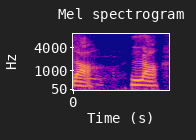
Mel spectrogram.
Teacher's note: आपकी यह जो जुबान है यह आगे दांतों के पीछे टच हो जाएगी और ला बोलने के लिए आपकी वायु दोनों तरफ से निकलेगी · जो जुबान है यह आगे दांतों के पीछे टच हो जाएगी और ला बोलने के लिए आपकी वायु दोनों तरफ से निकलेगी जीव के दोनों तरफ से जब वायु निकलती है तो उस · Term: पाशविक व्यंजन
